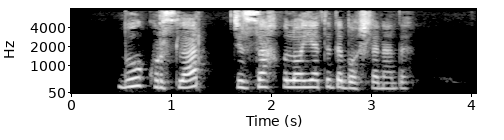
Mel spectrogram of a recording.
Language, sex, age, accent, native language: Uzbek, female, 19-29, Sirdaryo, Uzbek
